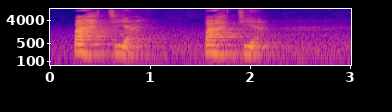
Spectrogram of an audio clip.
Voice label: Nasa Yuwe; anadir; paez

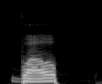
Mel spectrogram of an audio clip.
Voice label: "bwaop", Mpur; coklat

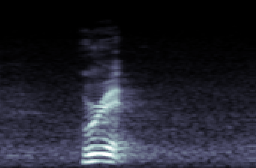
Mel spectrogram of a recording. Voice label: "hũre" arder ilumina luz brilla, Ishir Chamacoco

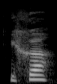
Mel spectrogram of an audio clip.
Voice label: "ixa", Apatani

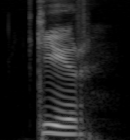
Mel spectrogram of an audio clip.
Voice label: "kir", Mpur; lusa

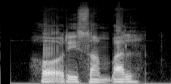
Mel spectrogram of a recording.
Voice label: poqomchi; horno

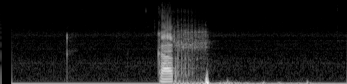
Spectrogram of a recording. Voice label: pescado, achi

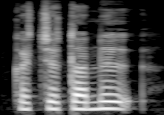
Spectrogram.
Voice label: "kaco-tanw", Apatani

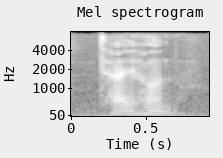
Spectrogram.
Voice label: Kapingamarangi; high Tide

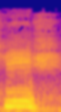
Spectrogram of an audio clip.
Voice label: "quizh", tlacolula; will pay

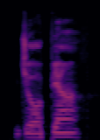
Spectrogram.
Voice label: "jopyañ", Apatani

